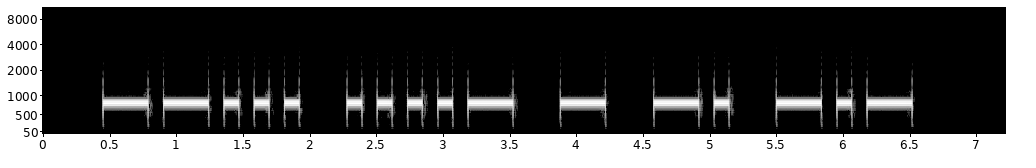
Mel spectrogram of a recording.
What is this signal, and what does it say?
Morse code, heard as a keyed tone, about 10 wpm, 800 Hz. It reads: 74TNK
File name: LEZIONI / 9 2867 10wpm 2733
